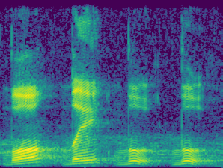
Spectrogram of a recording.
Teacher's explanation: bukan di ujung lidah tapi di sisi lidah menyentuh ke graham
